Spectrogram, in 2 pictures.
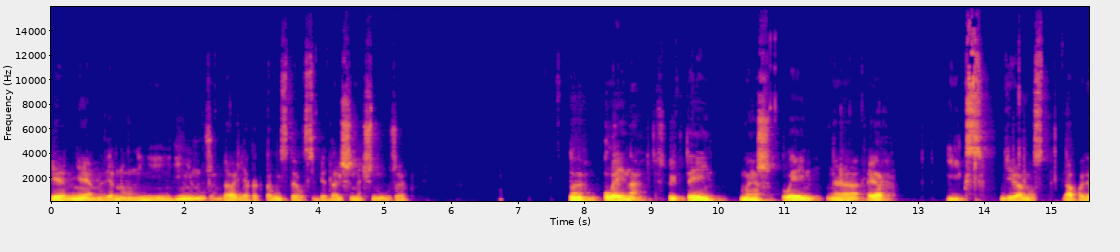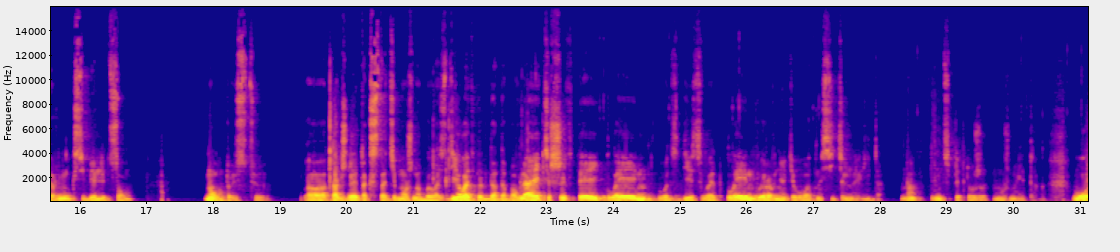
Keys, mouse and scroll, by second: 0.9 KP_1, 2.5 shift+middle click, 3.9 shift+middle click, 5.6 x, 6.9 click, 8.9 shift+a, 12.0 shift+click, 13.0 r, 19.7 ctrl+z, 21.5 ctrl+z, 22.9 shift+a, 24.8 click, 25.7-27.0 drag, 29.1 s, 30.9 shift+middle click.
